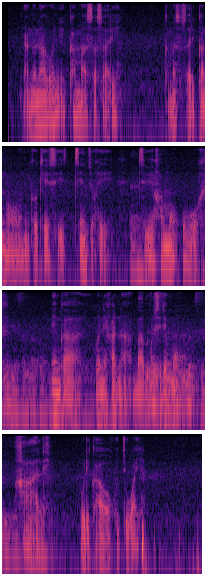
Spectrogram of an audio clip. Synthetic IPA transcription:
anonaβonikʰamasasaɾʔi | kamasḁsaɾikanonikokʰesit͡siːnzuxi | t͡siβixamouβuxi | neŋɡaβonexanaβaβurusilemo | xale | βulikʰawo̞xut͡siwaja

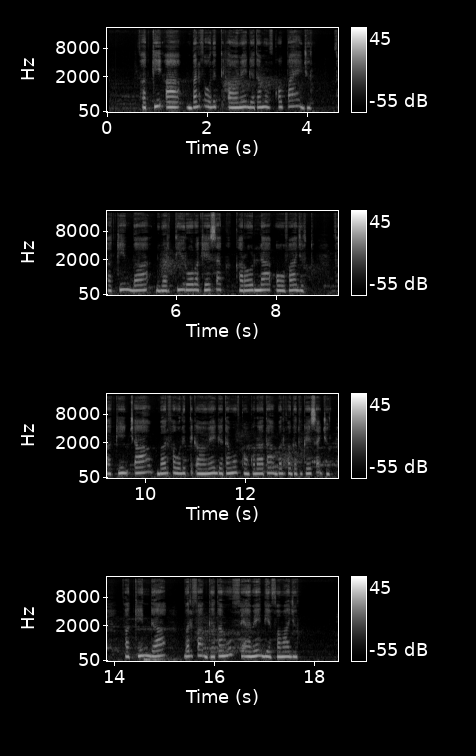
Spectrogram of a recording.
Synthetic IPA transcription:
fɐkːiːʔaːbɐlfɐwɐlɪt̪ːɪ̥kʼɐbɐme̞ːɡɐt̪ɐmuːfkʼɔpʼːaːʔɛd͡ʒɪɾʊ̥ | fɐkːiːnbad̪ʊbɐɾt̪iːɾo̞ːbɐke̞ːsːɐ | kʰɐɾo̞ːlːaːʔoːfaːd͡ʒɪɾt̪ʊ̥ | fɐkːiːnt͡ʃʼaːbɐlfɐwɐlɪt̪ːɪkʼɐbɐme̞ːɡɐt̪ɐmuːfkɔŋkɔlaːt̪aːbɐlfɐɡɐt̪ʊke̞ːsːɐd͡ʒɪɾʊ̥ | fɐkːiːnd̪aːbɐlfɐɡɐt̪ɐmuːfːɛʔɐme̞ːɡe̞ːfːɐmaːd͡ʒɪɾʊ̥

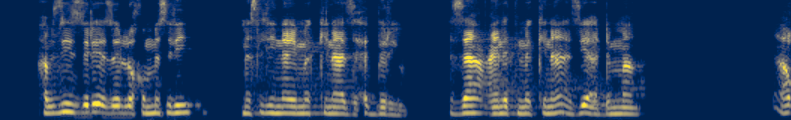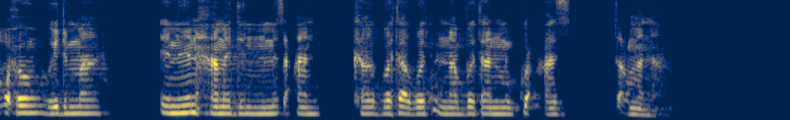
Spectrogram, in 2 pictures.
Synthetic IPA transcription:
ʔaβzizɨɾiʔozɐlːɐxumɨsli | mɨslinajmɐkʰinazɨħɨbːɨɾijːu | ʔɨzaʕajnɐt̪mɐkʰinaɨziad̪ɨmːa | aχʼħuwɔjd̪ɨmːa | ʔɨmnɨnħamɐd̪ɨnːɨmɨt͡sʼʕan | kʰabot̪ʰaɨnːabo̞t̪ʰanɨmɨɡuʕaz | t̪ʼɐχʼmɐnːa

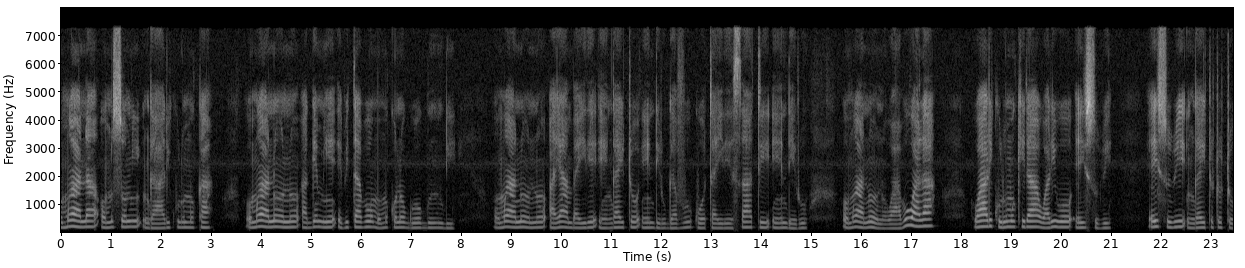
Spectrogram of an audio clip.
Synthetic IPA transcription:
o̞mwaːnao̞muso̞miŋɡaːlikulumuka | omwaːno̞ːno̞ʔaɡe̞mije̞ʔːβitaβo̞mumuko̞no̞ɡwo̞ːɡuːndi | o̞mwaːno̞ːno̞ʔajaːmbaiɾe̞ʔːŋɡaito̞ʔe̞ndiɾuɡavukwo̞taiɾe̞ːsaːtiendeɾu | omwaːno̞ːno̞waβuwala | waːlikulumukiɾawaliwo̞eisuβi | eisuβiŋɡaito̞to̞to

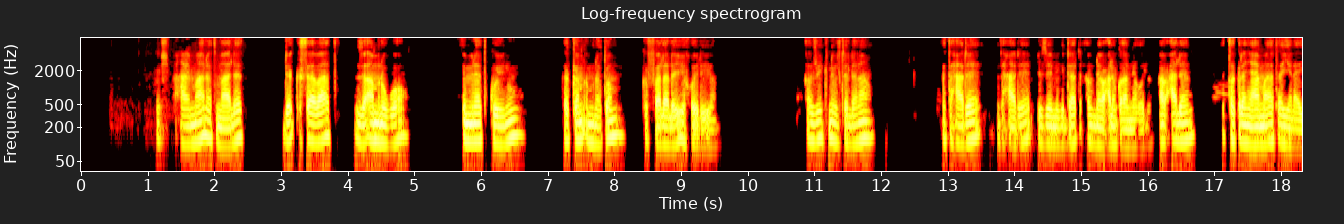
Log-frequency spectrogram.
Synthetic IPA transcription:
ʃħajmano̞t̪malɐt̪̚ | d̪ɐkʼːɨsɐβat̪ | zɨʔa̰mnɨwːo̞ | ʔɨmnɐt̪kʰo̞jnu | kʰɐkʰːɐmʔɨ̰mnɐt̪ʰo̞m | kʰɨfɐlalɐjṵjɪxɐ̰ɨ̰luɨ̰jːo̞m | ʔaβzikʰɨnɨβɨlt̪ʰɐlːɐna | ʔɨt̪ʰiħad̪ɐ | ɨt̪ʰiħad̪ɐbɨzejmɨɡd̪ad̪aβnaβʕa̰lɐmkʰɐamnajxɨlːuʔaβʕalɐm | ɨt̪ːɨxɨkːɨlɐɲːahajmanot̪ajːɛnajːu

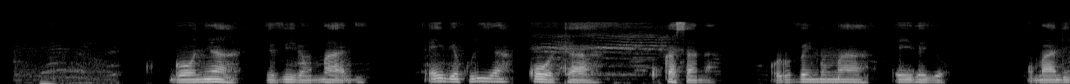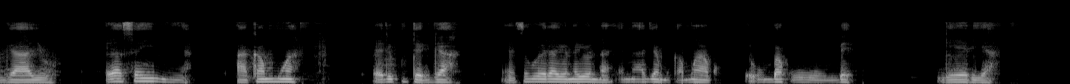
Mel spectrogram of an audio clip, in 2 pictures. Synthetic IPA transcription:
ɡo̞ːɲa | eviɾemumaːdi | ḛidjekulijako̞ːtakukasana | o̞̰luvainuma | eiɾe̞jo̞ | mṵmaːdiɡaːjo̞ | ejasaimjaː | kamwa | eɾikute̞ɡa | ḛnsewe̞ːɾajo̞najo̞naḛnaːdjamukamwaːko | ḛwuːmbakuwuːmbe̞ | ŋɡe̞ːɾja

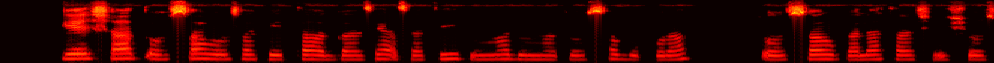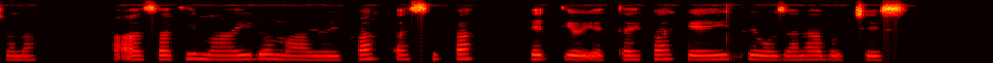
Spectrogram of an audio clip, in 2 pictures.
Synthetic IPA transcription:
ɡe̞ːʃːaːt͡sʼo̞ːsːaho̞ːsake̞ːt̪ːɐhɐɡːaːsɛːsɐt̪ɪd̪ʊmːɐd̪ʊmːɐt͡sʼo̞ːsːɐbʊkʼːʊɾɐ | t͡sʼo̞ːsːɐwɡɐlɐt̪aːʃiːʃo̞ːsɔnɐ | hɐ̰ʔɐsɐt̪ɪmaːjɪd̪ɔmaːjɔjkːɐkʼɐsːɪkːɐ | ɛt̪ʼːɪjɔjɛt̪ːɐjkːɐkeːhɪpʰːɛwɔzɐnaːbɔt͡ʃːe̞ːs

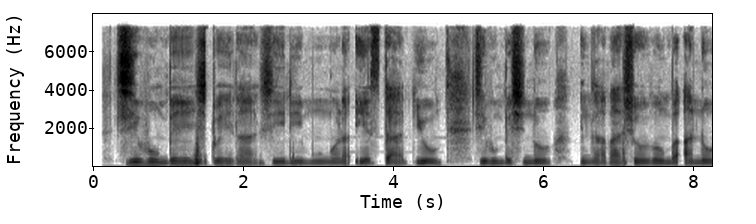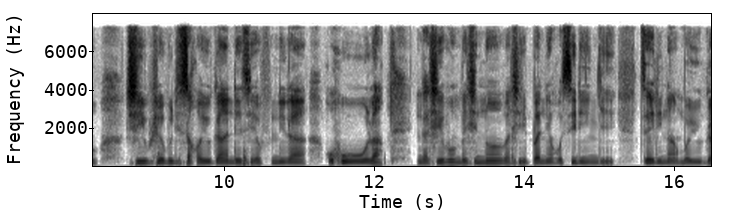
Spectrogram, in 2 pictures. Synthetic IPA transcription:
ʃiβuːmbe̞ʃi̥twe̞̰ːlaʃḭlimuŋo̞lajesi̥tadioʃiβuːmbe̞ʃino̞ | ŋɡaβaʃuːmβoːmbaʔano̞ʃiβuʃeβulisaxo̰juɡaːndḛsijḛfunilaxuxuulaŋɡaʃiβuːmbe̞ʃino̞βaʃḭpanexosiliːɲɟḭt͡se̞linaːmbojuɡa

